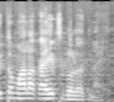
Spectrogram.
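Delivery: ordinary talk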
